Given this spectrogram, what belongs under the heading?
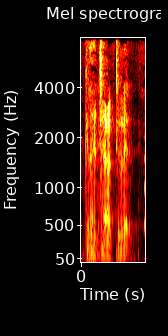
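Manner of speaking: lightly voiced low creepy masseur.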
